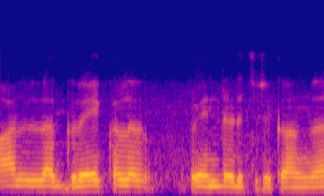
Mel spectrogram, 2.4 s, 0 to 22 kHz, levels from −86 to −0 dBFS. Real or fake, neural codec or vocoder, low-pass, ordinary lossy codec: fake; codec, 16 kHz, 2 kbps, FunCodec, trained on Chinese and English, 25 frames a second; 7.2 kHz; Opus, 24 kbps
